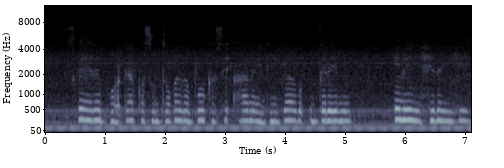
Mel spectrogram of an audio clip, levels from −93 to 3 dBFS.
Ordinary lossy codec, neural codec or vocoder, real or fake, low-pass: none; none; real; 7.2 kHz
